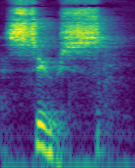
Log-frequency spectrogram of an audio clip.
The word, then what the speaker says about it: Seuss: It's a guy named Doug Seuss. Not like Dr. Seuss, but pronounced the same way.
